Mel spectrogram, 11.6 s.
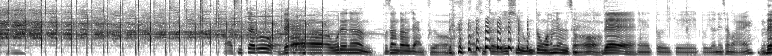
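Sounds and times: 
applause: 0.0s - 5.2s
cheering: 0.0s - 6.0s
speech: 3.4s - 11.5s
laughter: 6.7s - 8.2s.

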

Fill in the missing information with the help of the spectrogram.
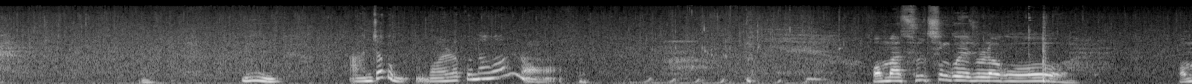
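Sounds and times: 
rain falling: 0.0s - 11.9s
speech: 2.4s - 2.9s, 3.5s - 6.0s, 8.1s - 10.8s
laughter: 5.7s - 8.5s.

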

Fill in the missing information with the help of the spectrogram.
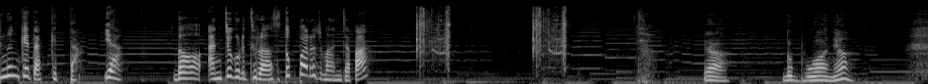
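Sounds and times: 
speech: 0.0s - 3.8s, 7.0s - 9.2s
music: 0.0s - 9.2s
camera shutter clicks taking a photo: 4.1s - 4.7s, 5.3s - 5.8s.

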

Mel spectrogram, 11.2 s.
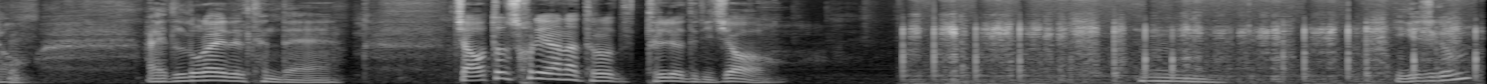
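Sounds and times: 
speech: 0.0s - 0.4s, 1.1s - 6.0s, 8.6s - 9.2s, 10.5s - 11.1s
chalk writing on a blackboard: 6.8s - 11.1s.

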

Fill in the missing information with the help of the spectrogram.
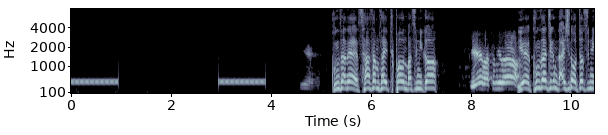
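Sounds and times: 
telephone dial tone while connecting call: 0.0s - 1.0s, 3.0s - 3.9s
speech: 4.8s - 7.4s, 8.0s - 10.4s.

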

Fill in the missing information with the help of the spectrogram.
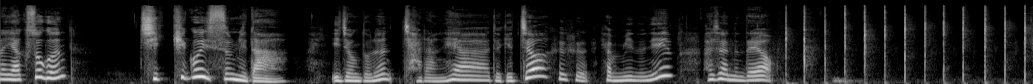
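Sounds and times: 
speech: 0.0s - 0.8s, 1.4s - 8.5s
hand clapping: 7.8s - 10.3s.

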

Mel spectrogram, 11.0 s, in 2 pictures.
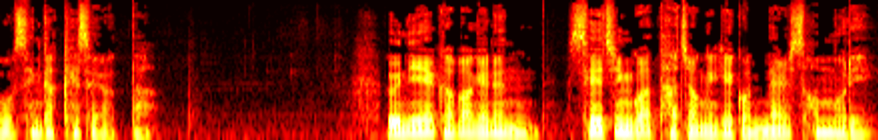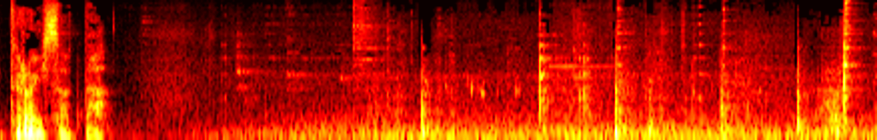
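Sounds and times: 
speech: 0.0s - 1.0s, 2.3s - 6.2s
glasses and cutlery set down on a table: 6.8s - 10.9s.

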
